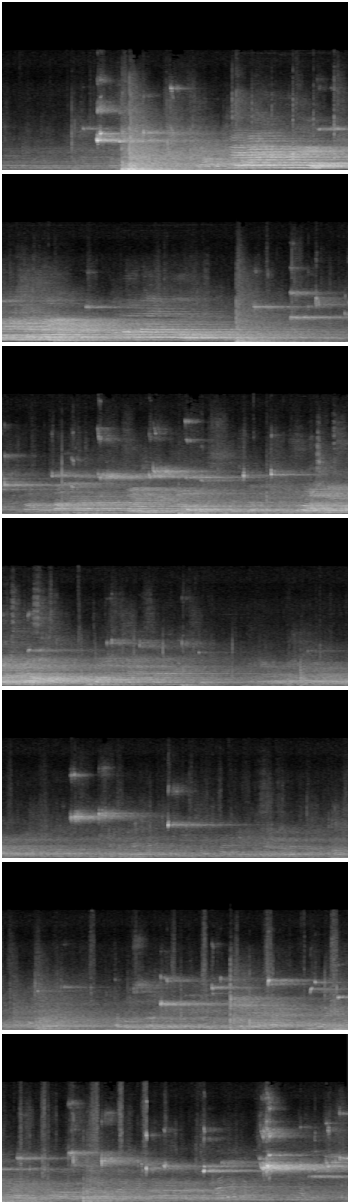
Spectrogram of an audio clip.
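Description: Indoor futsal game in an echoing sports hall: sharp ball kicks, the loudest about a second in and another near eight seconds, amid players' shouts and short high squeaks of shoes on the court floor.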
